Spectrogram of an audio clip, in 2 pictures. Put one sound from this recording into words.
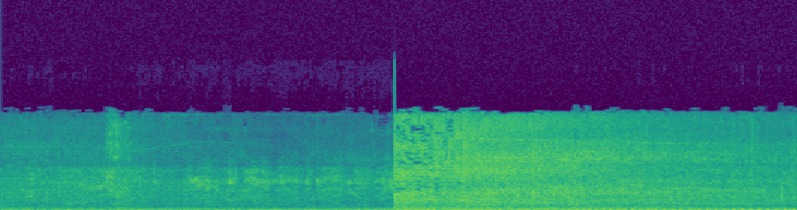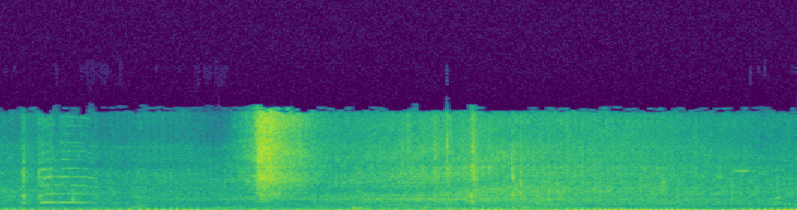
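A heavy truck engine rumbles loudly as it drives past close by.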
